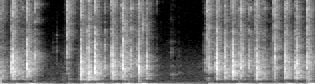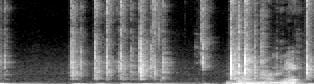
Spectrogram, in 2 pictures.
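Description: Typing on a computer keyboard: rapid keystrokes in bursts of about a second, with short pauses between them. A voice comes in near the end.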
